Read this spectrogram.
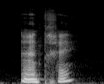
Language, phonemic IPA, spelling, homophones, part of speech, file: French, /tʁɛ/, trait, traie / traient / traies / trais / traits / très, noun / verb, Fr-trait.ogg
- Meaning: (noun) 1. line 2. trait 3. color of a mineral 4. the action of hauling or pulling (by an animal of burden)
